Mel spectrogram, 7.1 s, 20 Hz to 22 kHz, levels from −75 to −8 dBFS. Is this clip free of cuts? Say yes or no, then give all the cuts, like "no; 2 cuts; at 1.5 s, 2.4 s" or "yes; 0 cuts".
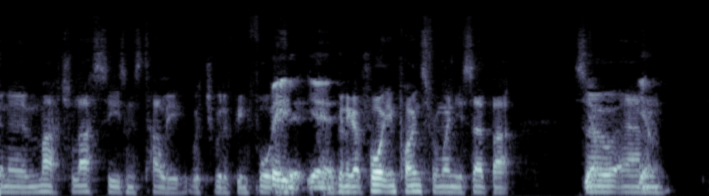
yes; 0 cuts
